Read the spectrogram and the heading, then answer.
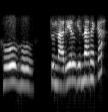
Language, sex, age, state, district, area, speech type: Marathi, female, 18-30, Maharashtra, Yavatmal, rural, conversation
